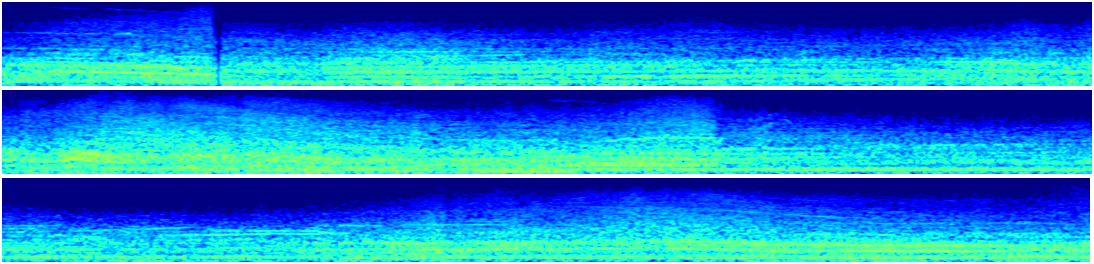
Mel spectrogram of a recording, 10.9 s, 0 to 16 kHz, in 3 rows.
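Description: Formula 1 cars racing at Belgium in an F1 video game, a continuous high engine whine with rising and falling revs as cars drive past, steady and fairly loud.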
